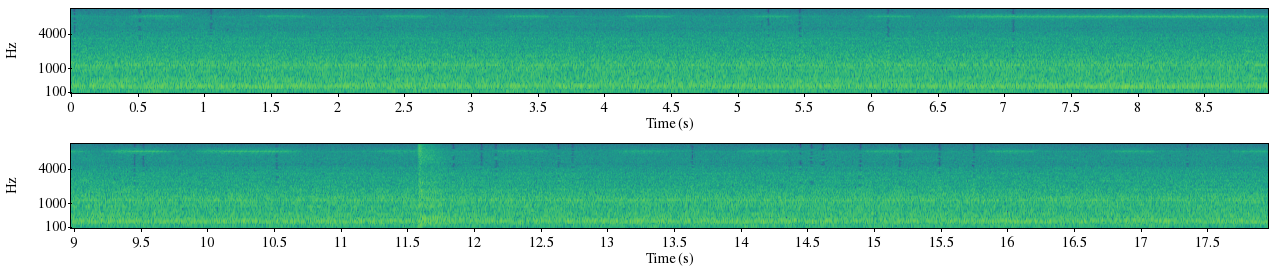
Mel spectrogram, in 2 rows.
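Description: CNC vertical milling machine running a chip-breaking tapping cycle, cutting M8 threads into hot-rolled steel. A steady machine noise runs throughout, with a high whine that cuts in and out about twice a second and one sharp click about two-thirds of the way through.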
